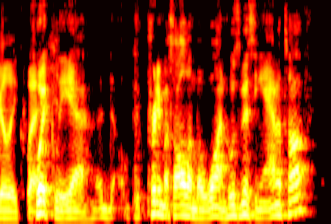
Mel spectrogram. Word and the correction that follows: Antonov: Antonov. – Antonov. I keep saying, bro, hold me to it, man. I keep saying Anatov. It's Antonov.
